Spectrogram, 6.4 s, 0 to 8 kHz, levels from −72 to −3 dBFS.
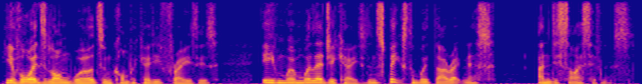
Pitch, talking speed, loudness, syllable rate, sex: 140 Hz, 160 wpm, -20 LUFS, 5.9 syllables/s, male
